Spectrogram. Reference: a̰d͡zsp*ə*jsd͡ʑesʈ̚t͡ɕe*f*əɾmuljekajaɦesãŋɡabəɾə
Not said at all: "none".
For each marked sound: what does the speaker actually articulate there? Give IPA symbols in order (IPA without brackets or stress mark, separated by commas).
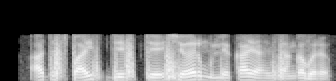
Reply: a, ɕ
